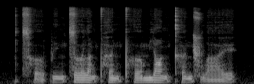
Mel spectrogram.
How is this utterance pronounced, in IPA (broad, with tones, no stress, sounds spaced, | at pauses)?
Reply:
t͡sʰ ɤ˨˩ p i˧˥ ŋ t͡s ɤ˥ l ɑ˨ ŋ pʰ ə˥˩ n pʰ ɤ˥ m j ɑ˥˩ ŋ kʰ ə˥ n ʂ w a˧˥ ɪ̯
